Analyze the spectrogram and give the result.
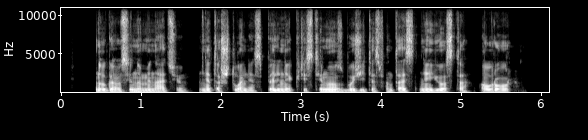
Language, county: Lithuanian, Vilnius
